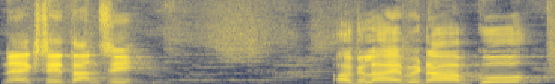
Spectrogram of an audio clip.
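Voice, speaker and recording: A man teaching a primary school class, patiently coaxing the children and drawing words out slowly to show the sounds. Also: high voice, bright, forceful tone, clear, resonant tone. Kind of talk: classroom lesson.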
